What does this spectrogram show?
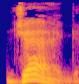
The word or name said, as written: jag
